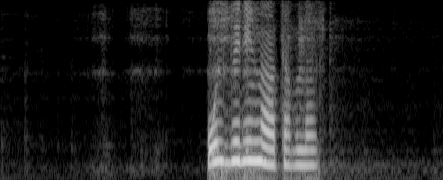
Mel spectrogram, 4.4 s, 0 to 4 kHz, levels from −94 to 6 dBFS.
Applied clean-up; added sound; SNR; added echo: neural mask model RNNoise.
